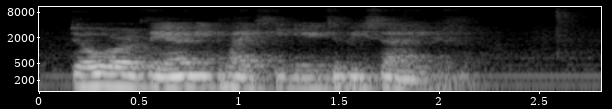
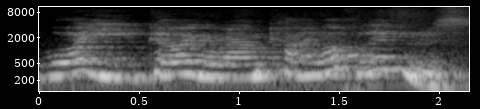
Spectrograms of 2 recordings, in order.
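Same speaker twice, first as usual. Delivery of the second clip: freaked-out shriek; 12 semitones higher, 3 dB louder than usual. Acted. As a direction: back away screaming at the freak. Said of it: "turned again to Tommy and said".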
